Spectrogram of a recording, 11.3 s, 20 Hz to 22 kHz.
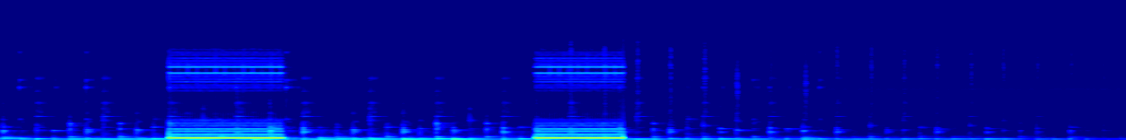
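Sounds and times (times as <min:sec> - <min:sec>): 
ringback tone of an outgoing phone call: 0:01.7 - 0:02.9, 0:05.4 - 0:06.3.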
